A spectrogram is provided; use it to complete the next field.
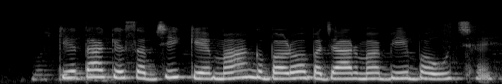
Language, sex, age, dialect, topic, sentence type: Maithili, male, 18-24, Angika, agriculture, statement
